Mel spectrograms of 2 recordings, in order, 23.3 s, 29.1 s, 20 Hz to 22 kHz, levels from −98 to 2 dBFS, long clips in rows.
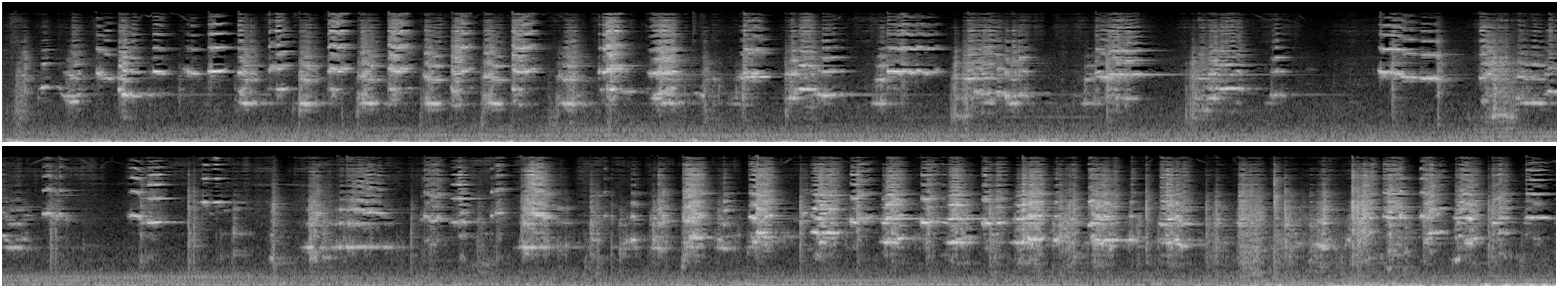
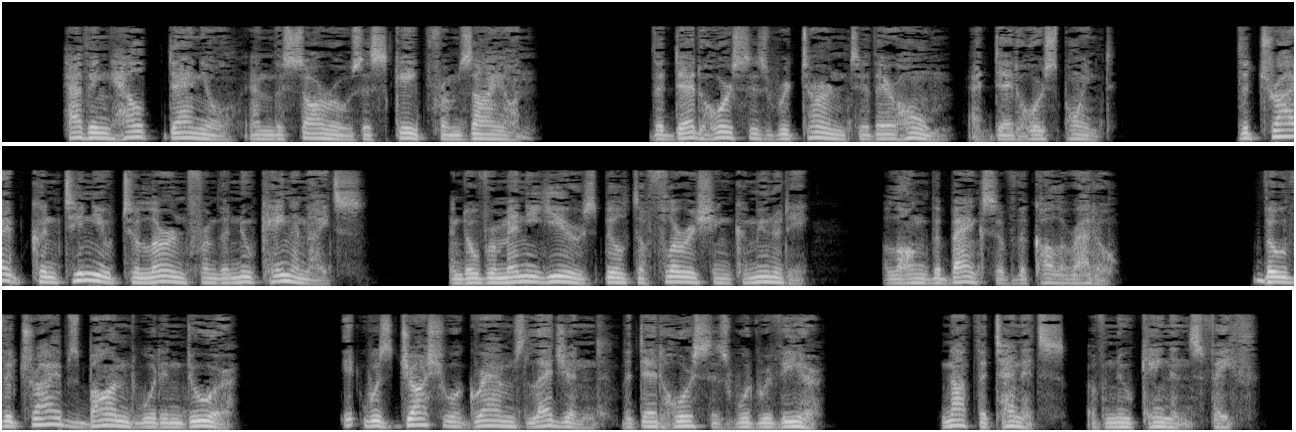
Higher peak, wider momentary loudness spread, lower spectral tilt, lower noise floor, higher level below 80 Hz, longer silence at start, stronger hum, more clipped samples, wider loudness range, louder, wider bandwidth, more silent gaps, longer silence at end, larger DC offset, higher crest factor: about the same, -4 dBFS vs -6 dBFS; first, 13 LU vs 9 LU; second, 0.5 dB/octave vs -4.5 dB/octave; second, -43 dBFS vs under -90 dBFS; first, -38 dBFS vs -60 dBFS; second, 0 s vs 0.45 s; neither; neither; first, 7 LU vs 3 LU; first, -21 LUFS vs -24 LUFS; first, 16.5 kHz vs 11 kHz; second, none vs 4.13-4.17 s, 4.49-4.55 s, 4.65-4.69 s, 4.75-4.81 s, 8.54-9.25 s, 18.34-19.03 s, 25.75-25.79 s, 26.17-26.21 s; second, 0 s vs 0.3 s; neither; about the same, 20 dB vs 18 dB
